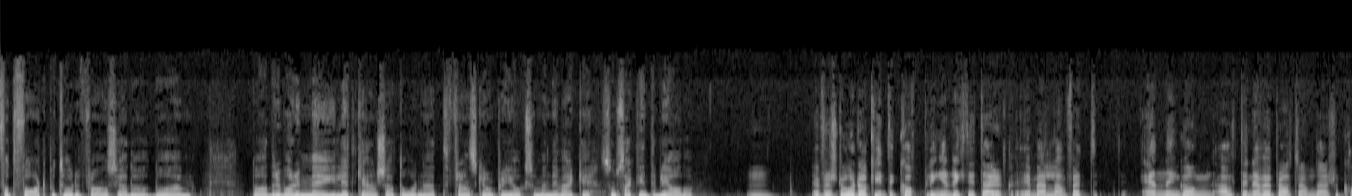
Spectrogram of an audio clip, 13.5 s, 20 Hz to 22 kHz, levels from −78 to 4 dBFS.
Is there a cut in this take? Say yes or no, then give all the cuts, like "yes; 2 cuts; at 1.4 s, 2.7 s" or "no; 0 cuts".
no; 0 cuts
